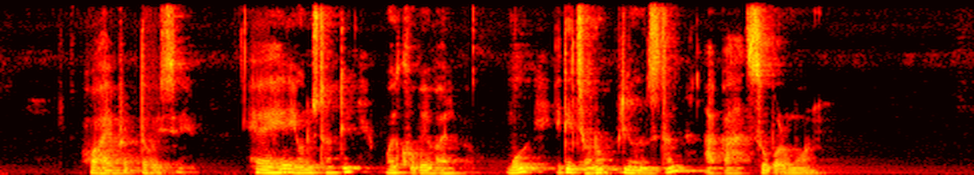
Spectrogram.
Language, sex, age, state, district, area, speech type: Assamese, male, 18-30, Assam, Nagaon, rural, spontaneous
